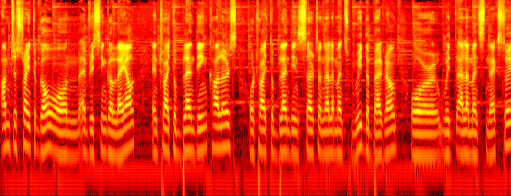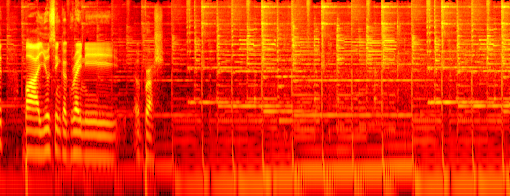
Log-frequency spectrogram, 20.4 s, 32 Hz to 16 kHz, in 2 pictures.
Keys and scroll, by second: 19.2 super+z, 19.5 super+z.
